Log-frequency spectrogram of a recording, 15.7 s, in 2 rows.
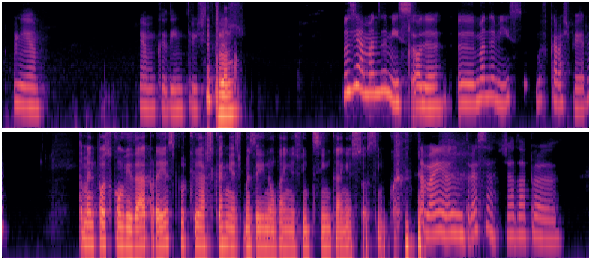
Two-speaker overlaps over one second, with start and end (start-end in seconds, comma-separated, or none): none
